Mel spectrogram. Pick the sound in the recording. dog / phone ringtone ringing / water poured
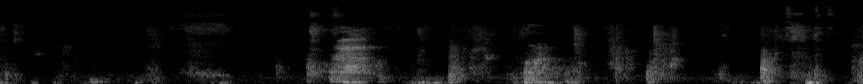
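dog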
